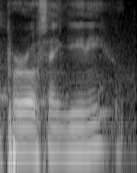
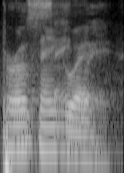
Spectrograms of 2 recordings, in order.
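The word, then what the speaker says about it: Purosangue: Not even a Puro Sanguini? What's it called? Puro Sanguini? Puro Sangue? Sergadici? Puro Sangue? Paratelli. How do you pronounce it?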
